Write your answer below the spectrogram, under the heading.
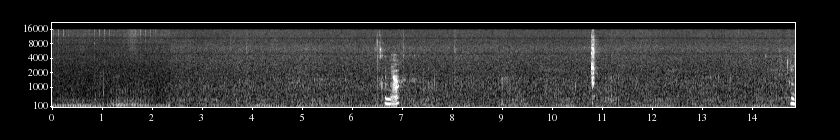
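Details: Cat purring on a cold morning, a steady low rumble sustained throughout, with brief clicks and knocks and a few soft words nearby.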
